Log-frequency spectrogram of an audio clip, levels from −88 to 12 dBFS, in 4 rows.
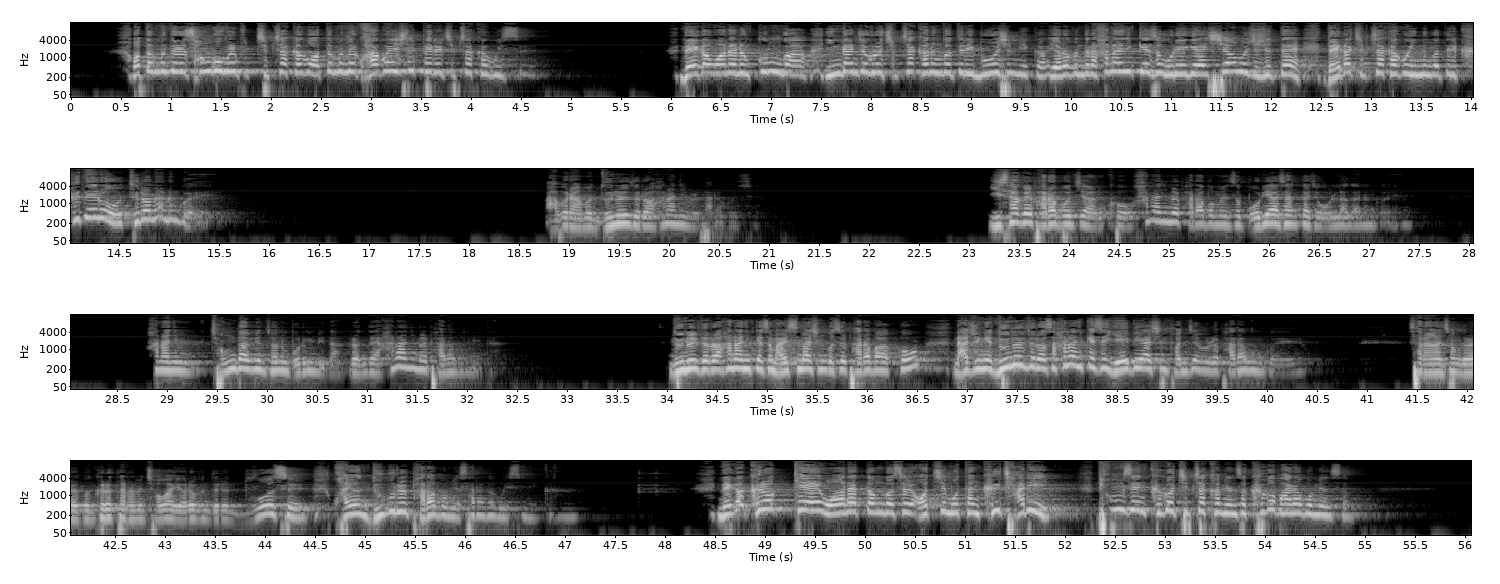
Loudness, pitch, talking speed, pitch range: -15 LUFS, 225 Hz, 305 characters per minute, 175-275 Hz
